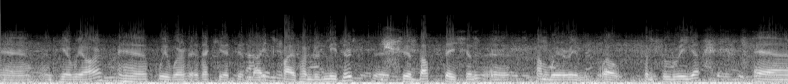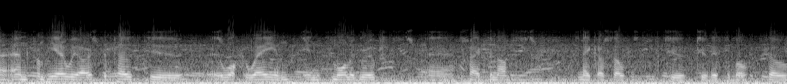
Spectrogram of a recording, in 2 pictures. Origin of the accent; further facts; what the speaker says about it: Sweden; English is a second language; I'm from Sweden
